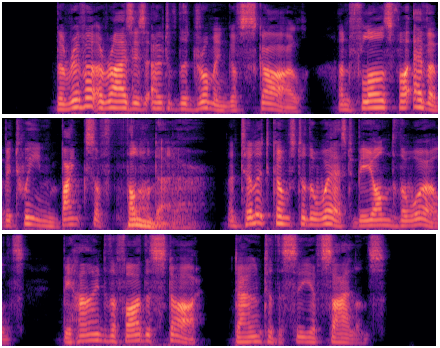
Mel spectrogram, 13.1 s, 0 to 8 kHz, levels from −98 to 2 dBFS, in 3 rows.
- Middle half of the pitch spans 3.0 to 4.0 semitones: No, average, 4.8 semitones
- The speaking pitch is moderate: Yes, medium, 150 Hz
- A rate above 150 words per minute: Yes, average, 165 wpm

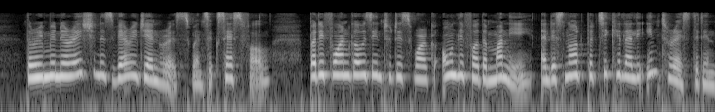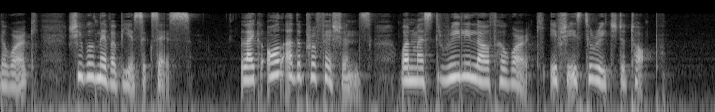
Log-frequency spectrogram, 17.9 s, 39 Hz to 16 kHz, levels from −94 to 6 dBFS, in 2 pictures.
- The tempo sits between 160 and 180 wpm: Yes, average, 170 wpm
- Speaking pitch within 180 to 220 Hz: No, high, 245 Hz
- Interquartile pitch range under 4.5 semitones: Yes, average, 4.1 semitones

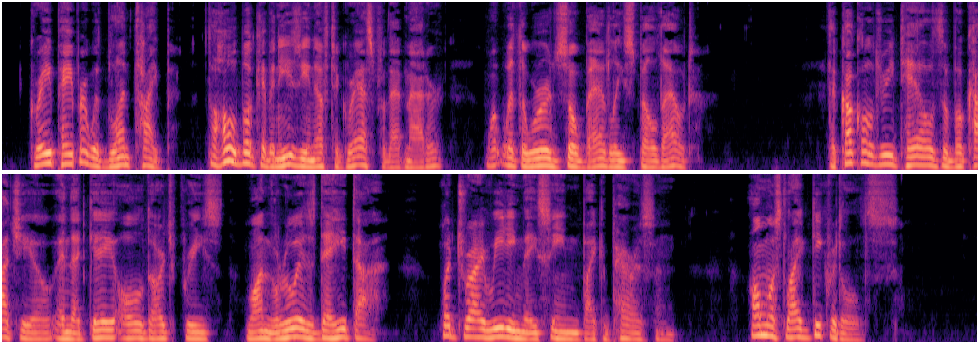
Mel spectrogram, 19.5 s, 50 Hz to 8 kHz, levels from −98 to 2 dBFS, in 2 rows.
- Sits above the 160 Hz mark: No, low, 125 Hz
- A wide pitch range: No, average, 4.0 semitones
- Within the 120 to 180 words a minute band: Yes, average, 150 wpm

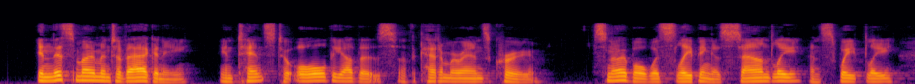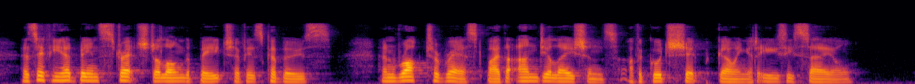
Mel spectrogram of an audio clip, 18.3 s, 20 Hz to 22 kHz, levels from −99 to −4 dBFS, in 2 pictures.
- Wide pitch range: No, average, 3.5 semitones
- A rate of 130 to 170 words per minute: Yes, average, 155 wpm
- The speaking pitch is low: Yes, low, 120 Hz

